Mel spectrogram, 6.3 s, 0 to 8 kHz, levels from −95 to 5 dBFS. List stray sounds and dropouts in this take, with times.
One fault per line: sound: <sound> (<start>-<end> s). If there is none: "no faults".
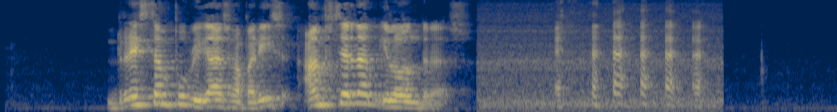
sound: laugh (4.1-5.3 s)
